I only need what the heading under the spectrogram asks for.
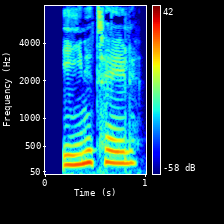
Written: enetale

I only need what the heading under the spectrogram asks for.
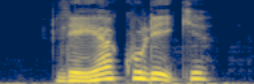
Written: lærerkollegium

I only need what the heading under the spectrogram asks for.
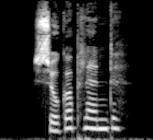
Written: stevia

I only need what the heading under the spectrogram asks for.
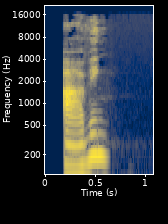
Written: arving

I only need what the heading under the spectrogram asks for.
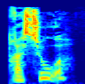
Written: DRESSUREN

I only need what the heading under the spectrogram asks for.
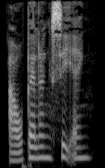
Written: afbalancering

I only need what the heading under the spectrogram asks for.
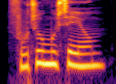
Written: fotomuseum

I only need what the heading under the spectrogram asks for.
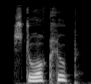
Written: STORKLUB

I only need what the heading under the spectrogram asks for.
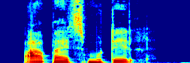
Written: arbejdsmodel

